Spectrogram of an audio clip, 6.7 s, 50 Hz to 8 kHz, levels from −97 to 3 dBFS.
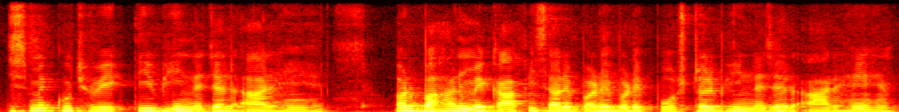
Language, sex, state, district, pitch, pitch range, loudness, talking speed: Hindi, male, Jharkhand, Ranchi, 145 Hz, 135-160 Hz, -17 LUFS, 185 wpm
